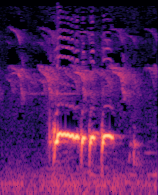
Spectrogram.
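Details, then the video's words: A single loud rolling phrase from a lively local zebra dove with thirteen tail feathers: a cooed note breaking into three or four quick throbbing pulses, over faint high chirping from other birds. "Perkutut Lokal Gacor"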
